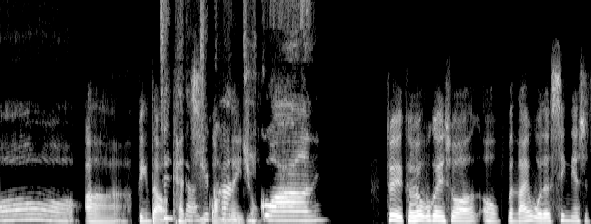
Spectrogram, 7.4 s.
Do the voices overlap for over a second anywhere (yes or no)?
yes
